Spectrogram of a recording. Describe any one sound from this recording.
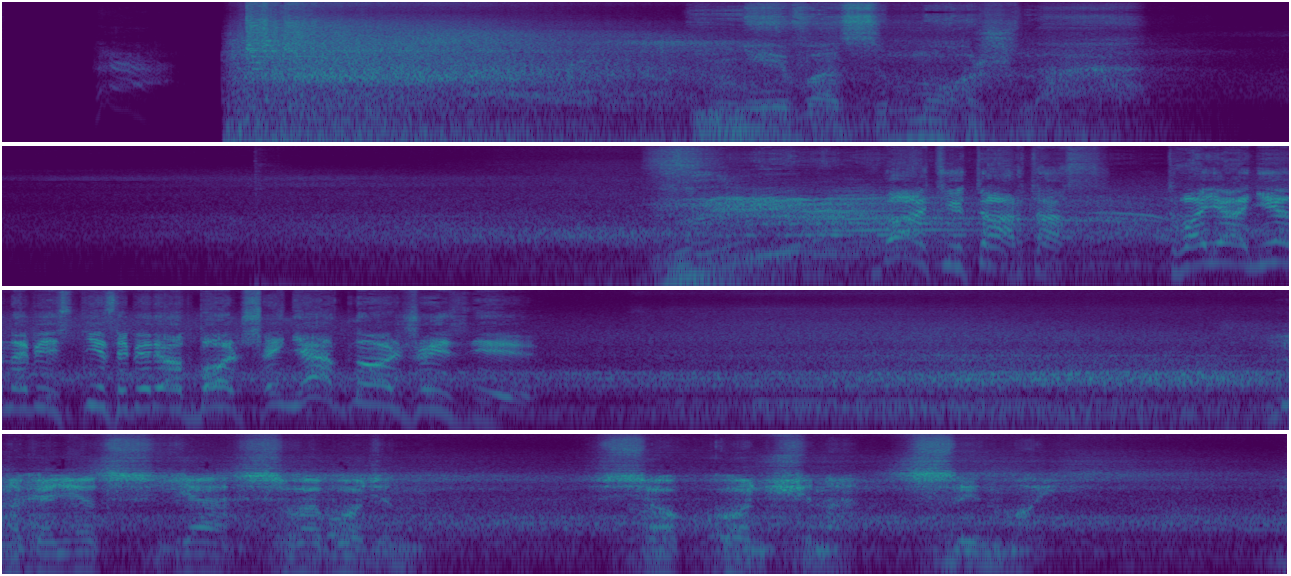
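Magical spell effects whoosh and crackle in a game.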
